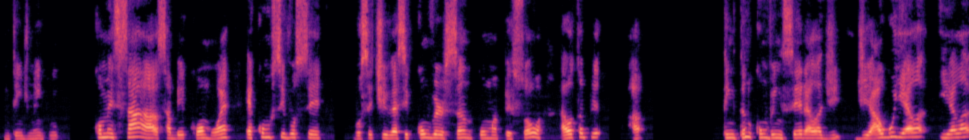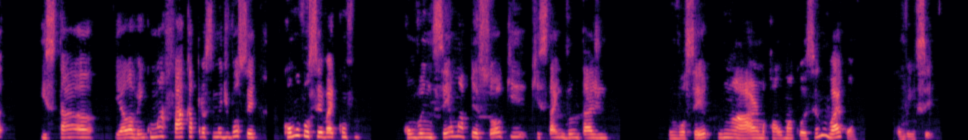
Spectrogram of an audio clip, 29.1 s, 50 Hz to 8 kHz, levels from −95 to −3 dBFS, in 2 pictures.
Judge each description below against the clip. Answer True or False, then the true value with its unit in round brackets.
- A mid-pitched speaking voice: False (205 Hz)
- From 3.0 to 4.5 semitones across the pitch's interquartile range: True (3.8 semitones)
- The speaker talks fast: False (135 wpm)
